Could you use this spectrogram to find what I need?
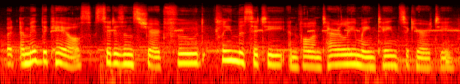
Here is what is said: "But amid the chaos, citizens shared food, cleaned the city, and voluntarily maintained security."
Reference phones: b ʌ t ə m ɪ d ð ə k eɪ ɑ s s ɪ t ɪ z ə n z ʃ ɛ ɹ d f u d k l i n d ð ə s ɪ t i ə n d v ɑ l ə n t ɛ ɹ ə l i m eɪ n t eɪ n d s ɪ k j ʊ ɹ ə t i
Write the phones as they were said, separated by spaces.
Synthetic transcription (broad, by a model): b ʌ t ə m ɪ d ð ə k eɪ ɑ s s ɪ t ɪ z ə n z ʃ ɛ ɹ d f u d k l i n ð ə s ɪ t i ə n v ɑ l ə n t ɛ ɹ ə l i m eɪ n t eɪ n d s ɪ k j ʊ ɹ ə t i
